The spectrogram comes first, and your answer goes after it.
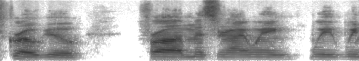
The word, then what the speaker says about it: Grogu: know that it's called grogu you didn't have to spell it out like that what the hell he spelled out like grow like the word grow and the word do separately would somebody saying it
